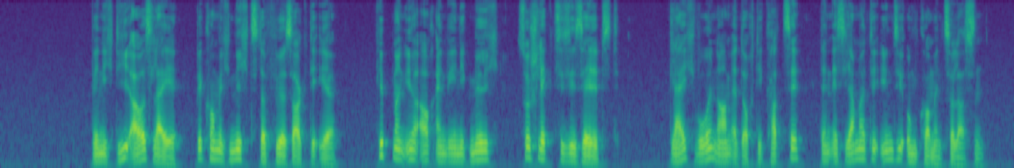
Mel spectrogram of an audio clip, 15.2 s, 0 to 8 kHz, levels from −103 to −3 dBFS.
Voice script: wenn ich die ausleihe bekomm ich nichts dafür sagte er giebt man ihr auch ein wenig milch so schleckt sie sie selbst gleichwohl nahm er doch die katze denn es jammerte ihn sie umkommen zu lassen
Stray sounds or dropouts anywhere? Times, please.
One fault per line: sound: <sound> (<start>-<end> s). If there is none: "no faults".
no faults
